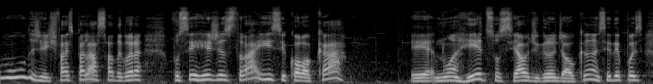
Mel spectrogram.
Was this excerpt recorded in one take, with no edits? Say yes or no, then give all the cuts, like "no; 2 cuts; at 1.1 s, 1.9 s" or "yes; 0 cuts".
yes; 0 cuts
